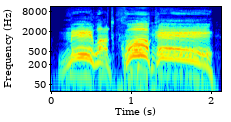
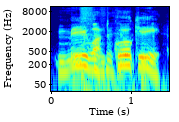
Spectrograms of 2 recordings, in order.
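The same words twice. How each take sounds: First: The voice is deeper and much angrier. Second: The voice is lighter and less angry. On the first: "You just lower the voice, go in much angrier" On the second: "manage a Cookie Monster"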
